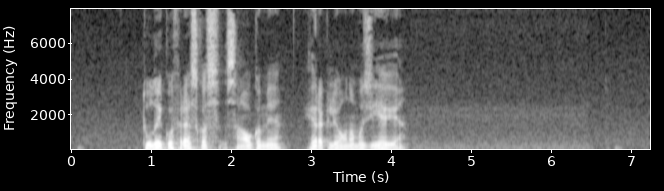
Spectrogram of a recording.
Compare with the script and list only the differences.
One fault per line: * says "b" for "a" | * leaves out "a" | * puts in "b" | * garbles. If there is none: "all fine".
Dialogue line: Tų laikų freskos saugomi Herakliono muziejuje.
all fine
